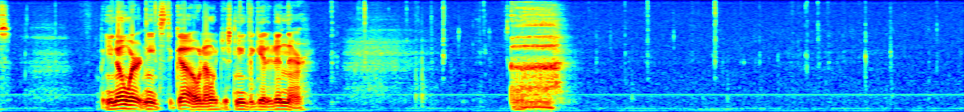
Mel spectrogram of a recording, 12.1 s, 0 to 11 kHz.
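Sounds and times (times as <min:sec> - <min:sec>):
man's wordless vocal sound: 0:06.4 - 0:07.2.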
